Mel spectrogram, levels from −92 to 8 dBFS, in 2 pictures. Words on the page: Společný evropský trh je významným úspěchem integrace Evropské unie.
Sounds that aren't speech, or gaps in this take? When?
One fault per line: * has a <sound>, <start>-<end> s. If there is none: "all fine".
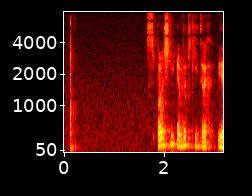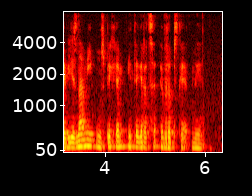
all fine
